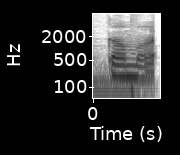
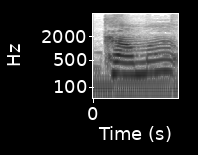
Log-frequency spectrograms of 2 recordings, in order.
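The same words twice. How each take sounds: First: The K is soft, close to a G. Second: The K is hard and sharp. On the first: The speaker calls it right. "It's a kama. It's more soft" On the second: The speaker calls it wrong. "It's not kama, like it's not a hard, sharp K"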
